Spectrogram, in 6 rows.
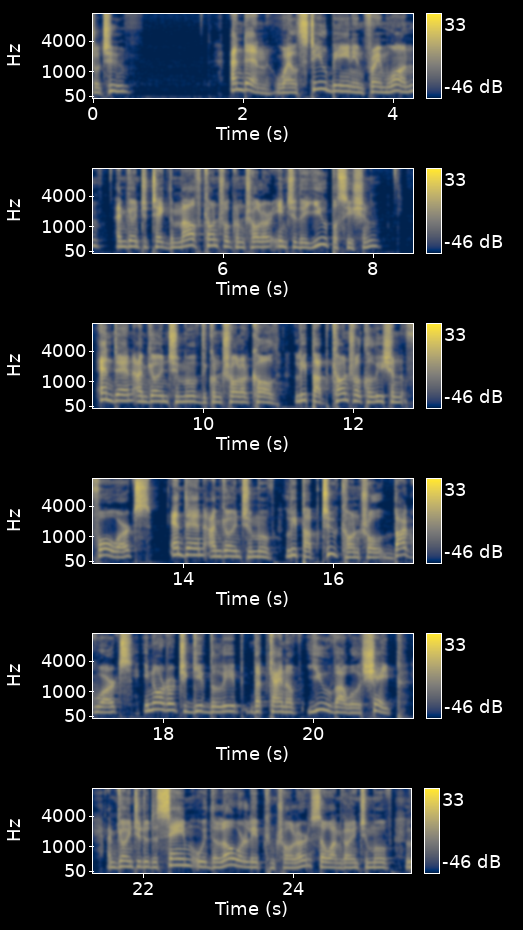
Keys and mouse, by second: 0.0 alt+r, 0.1 alt+s, 0.4 click, 0.4 a, 1.0 click, 1.3 alt+g, 1.5 alt+r, 1.6 alt+s, 1.7 Left, 1.9 alt+g, 2.0 alt+r, 2.3 alt+s, 2.3 Right, 2.7 right click, 3.1-4.2 drag, 3.2 g, 6.7 middle click, 7.7 KP_3, 9.1 right click, 9.8-10.9 drag, 11.2 g, 12.6 click, 14.7 right click, 14.9 g, 18.3 KP_3, 19.5-21.6 drag, 21.7 g, 23.1 click, 23.3 g, 24.5-25.5 drag, 25.3 g.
